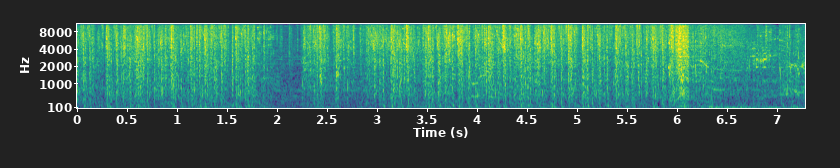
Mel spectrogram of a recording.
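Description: Rapid gunfire rattles loudly.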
